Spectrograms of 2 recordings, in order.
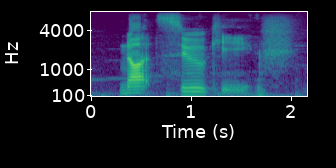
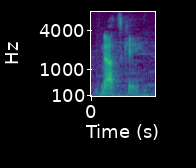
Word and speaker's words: Natsuki: make it very subtle like the knot part is easy and then you do this and and instead of heading right for the sound just release it for a fraction of a second like you're going to do the Su sound but then do the K hopefully that makes sense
